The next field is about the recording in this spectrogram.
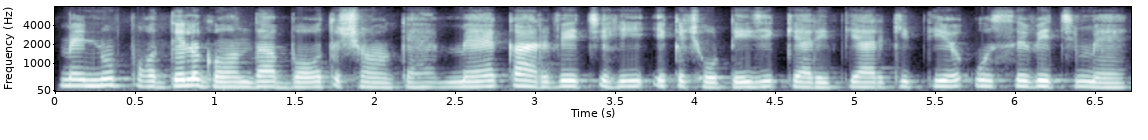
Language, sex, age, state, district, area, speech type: Punjabi, female, 30-45, Punjab, Tarn Taran, rural, spontaneous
